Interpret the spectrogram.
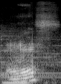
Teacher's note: ketika kita mengucapkan huruf S, pita suara itu nggak bergerak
